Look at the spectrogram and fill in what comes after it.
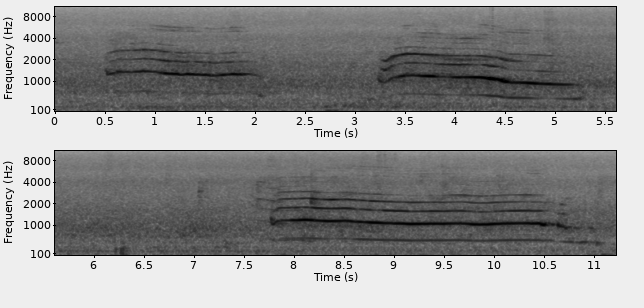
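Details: Cat eating grass, uttering three long drawn-out meows, each one to three seconds and gently falling in pitch at the end, separated by short quiet pauses over a low hushed background.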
